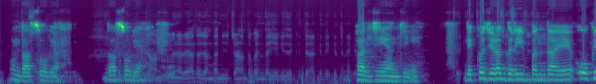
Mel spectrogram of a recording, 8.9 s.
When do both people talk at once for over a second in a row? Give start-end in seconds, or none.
7.0-8.3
